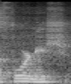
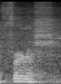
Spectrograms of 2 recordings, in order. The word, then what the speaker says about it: furnace: Not a fornish, a furnace.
